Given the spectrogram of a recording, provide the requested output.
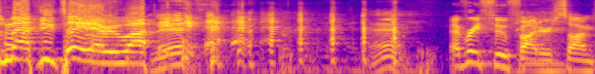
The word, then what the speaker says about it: Foo Fighters: Food Fighters? Foo Fighters.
